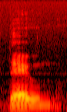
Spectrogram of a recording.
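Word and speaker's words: Deum: クレード・イン・ウヌム・デウム。今の部分で語尾が M であることにお気をつけください。日本人なんとなくこういうところではウーヌンというふうに N の発音になりやすいです。ウーヌンではなくてウーヌン、デウンではなくてデウン、そのように注意してください。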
